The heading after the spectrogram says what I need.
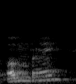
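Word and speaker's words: hombre: Euh mais euh c'est un jeu espagnol puis qui s'écrit H O M R E, c'était ombre.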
